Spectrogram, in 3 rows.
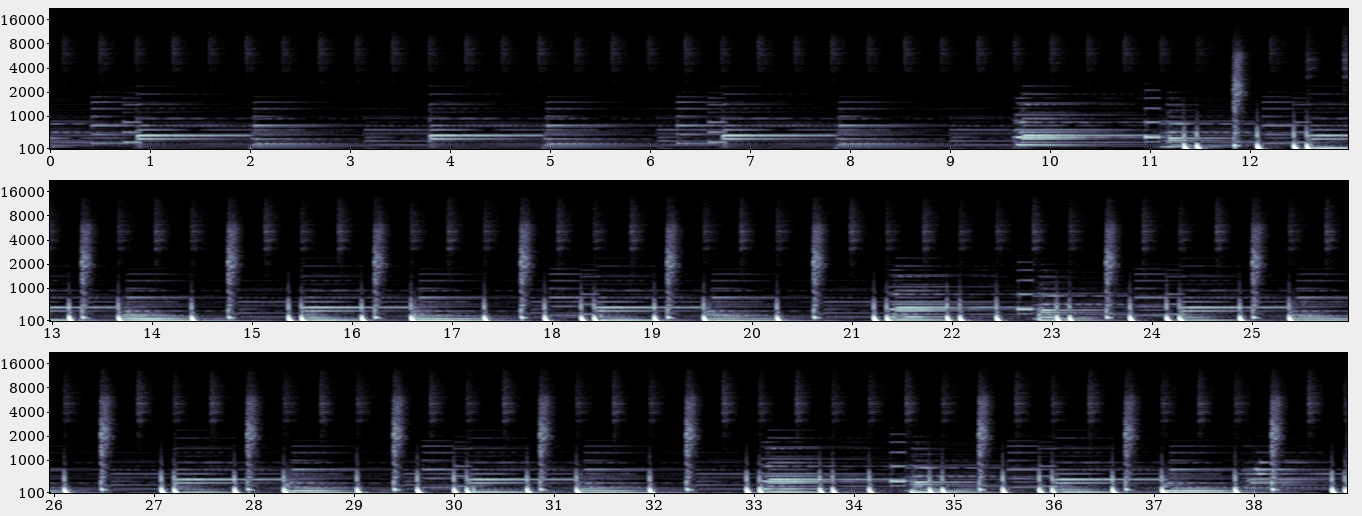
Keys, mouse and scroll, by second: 1.9 click, 3.4-4.8 typing, 4.7-5.7 scroll down 1, 5.7 click, 8.0-9.9 drag, 28.2 click, 29.1-30.1 scroll up 1, 31.3 click, 34.1 space, 34.4-38.9 alt+drag.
